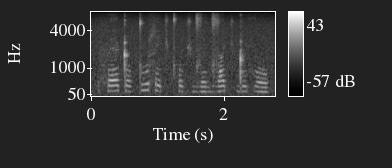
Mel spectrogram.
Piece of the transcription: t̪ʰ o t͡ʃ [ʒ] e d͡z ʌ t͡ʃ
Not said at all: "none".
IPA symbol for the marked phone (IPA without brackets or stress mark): d͡z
